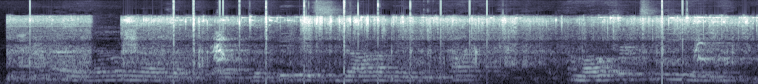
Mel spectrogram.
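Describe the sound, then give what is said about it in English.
Dogs bark, snarl and whine in a chaotic, loud dog fight, one going after a boxer, with sharp repeated clicks over a steady hiss and excited human voices mixed in. “Is going after the boxer man.”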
